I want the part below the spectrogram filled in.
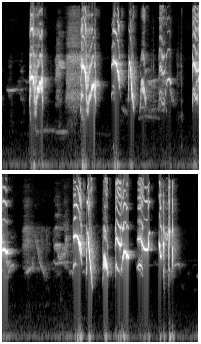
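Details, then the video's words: Oriental magpie-robin (kacer) fighting song used as a lure; scattered whistles and squeaky notes build into a dense burst of looping, varied whistled phrases near the end. "SUARA BURUNG kacer gacor NGEPLONG TARUNG ini paling AMPUH buat PANCINGAN kacer NYAUT EMOSI"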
